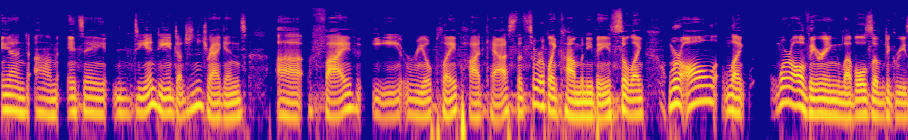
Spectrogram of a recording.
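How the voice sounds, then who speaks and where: This man has an ordinary speaking voice, medium in pitch, with an American accent and lively intonation at a moderate pace. The sound is dry and close with no echo. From upstate New York, north of Syracuse. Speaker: actor and musical theater performer. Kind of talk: casual chat.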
